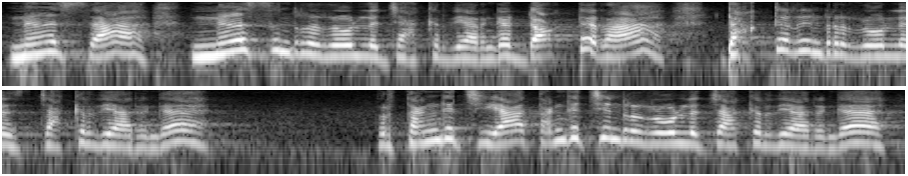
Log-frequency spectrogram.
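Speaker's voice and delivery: ordinary talk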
